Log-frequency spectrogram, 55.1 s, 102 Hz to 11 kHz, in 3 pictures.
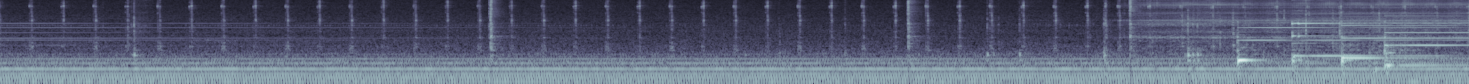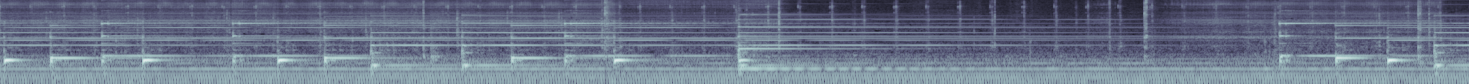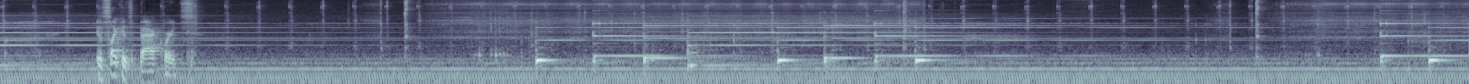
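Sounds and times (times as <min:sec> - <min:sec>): clock chime melody: 0:00.0 - 0:09.6, 0:13.1 - 0:55.0
deep clock strike: 0:00.0 - 0:42.6, 0:43.4 - 0:55.0
clock ticking: 0:00.0 - 0:55.0.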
